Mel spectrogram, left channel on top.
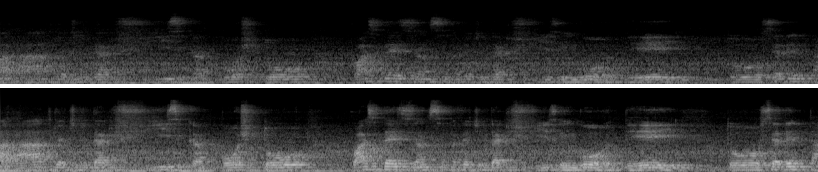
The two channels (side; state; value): left; quieter; 9.7 dB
